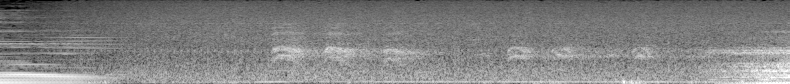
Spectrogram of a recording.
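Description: Background music fades out, then a bird calls in two short series of about three calls each, a couple of seconds apart, over quiet outdoor ambience. Music comes back in near the end.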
